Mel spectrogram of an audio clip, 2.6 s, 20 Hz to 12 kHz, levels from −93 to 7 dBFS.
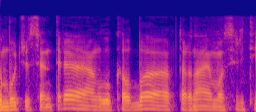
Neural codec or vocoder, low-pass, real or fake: none; 7.2 kHz; real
